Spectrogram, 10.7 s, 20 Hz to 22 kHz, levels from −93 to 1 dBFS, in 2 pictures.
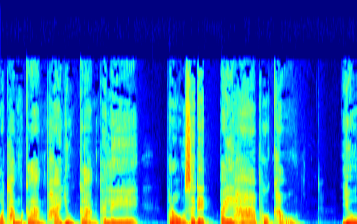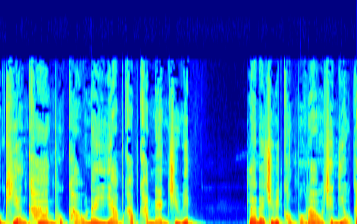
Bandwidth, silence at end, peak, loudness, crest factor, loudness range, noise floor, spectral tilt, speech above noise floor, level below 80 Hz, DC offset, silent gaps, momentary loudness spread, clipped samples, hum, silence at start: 16.5 kHz; 0 s; -4 dBFS; -20 LUFS; 16 dB; 2 LU; -67 dBFS; -5.5 dB/octave; 48 dB; -52 dBFS; under 0.1%; none; 9 LU; under 0.1%; none; 0 s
